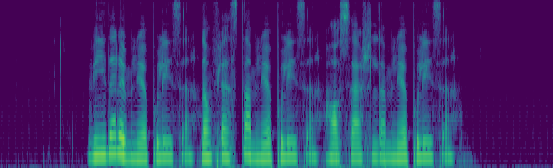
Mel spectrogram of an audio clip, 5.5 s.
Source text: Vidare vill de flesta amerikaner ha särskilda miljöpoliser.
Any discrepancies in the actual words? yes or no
yes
